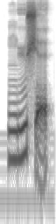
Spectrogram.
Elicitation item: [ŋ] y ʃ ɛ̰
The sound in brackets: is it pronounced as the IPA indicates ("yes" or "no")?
yes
